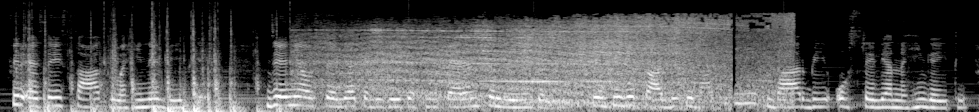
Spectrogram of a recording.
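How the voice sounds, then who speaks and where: A woman's voice: mid-range voice, fairly even intonation, normal speed, over loud music. A woman storyteller delivering scripted narration of a family tale.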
